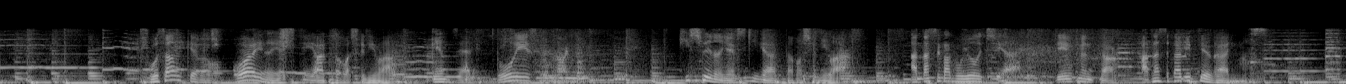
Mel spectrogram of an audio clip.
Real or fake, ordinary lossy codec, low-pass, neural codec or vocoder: fake; MP3, 32 kbps; 5.4 kHz; codec, 16 kHz, 1 kbps, X-Codec, HuBERT features, trained on general audio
